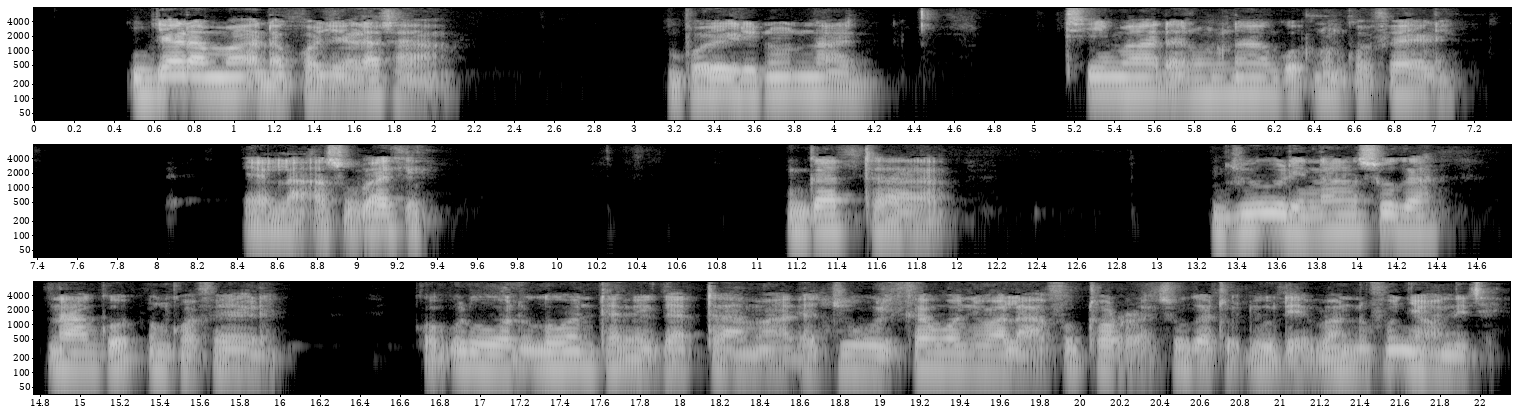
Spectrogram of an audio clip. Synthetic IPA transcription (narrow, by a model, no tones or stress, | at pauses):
d͡ʒaɾamaːɗa̰kɔ̰d͡ʒɛ̰ɾata̰ | bojɾinunːa | tʰimaɗanunːaɡo̰ɗːumkɔfɛɾɛ | ja̰lːa̰ʔa̰suɓakɛ | ɡatːa̰ | d͡ʒuːɾinasuɡa | naɡoɗːumkɔfɛɾɛ | kɔ̰ɓuɾiwoɗuɡɔwonitawɛ̰ɡatːama̰ɗad͡ʒuɾikawoniwala̰futʰɔrːa̰suɡatɔɗuːɗɛ̰ba̰nːdufuɲawnitɛ̥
